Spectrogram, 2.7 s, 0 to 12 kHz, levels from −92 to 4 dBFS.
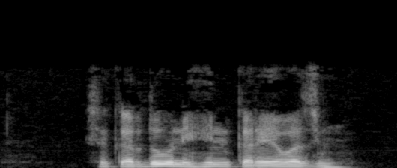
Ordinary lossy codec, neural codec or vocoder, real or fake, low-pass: Opus, 64 kbps; none; real; 7.2 kHz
